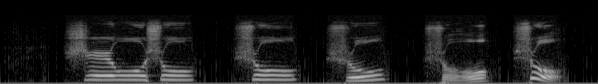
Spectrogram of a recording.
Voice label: "shu", chinese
